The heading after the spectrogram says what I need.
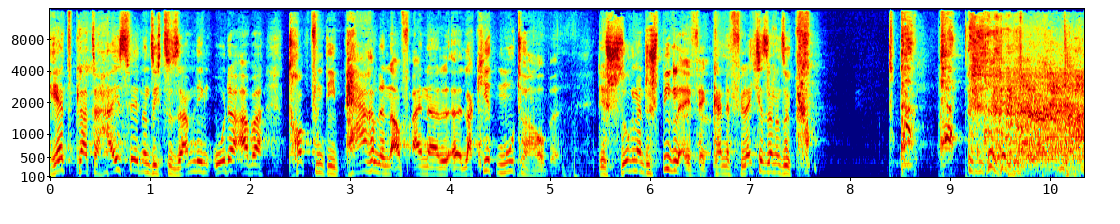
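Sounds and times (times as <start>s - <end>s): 
speech: 0.0s - 7.7s
man coughing: 8.4s - 9.7s
laughter: 9.2s - 10.3s.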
